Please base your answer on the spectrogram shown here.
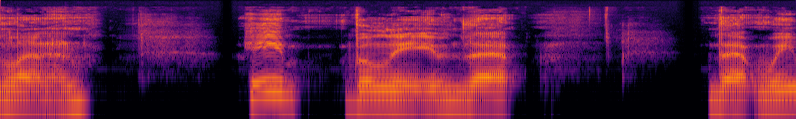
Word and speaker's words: Lenin: i guess in lyndon i'm using the russian pronunciation lenin he believed that that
